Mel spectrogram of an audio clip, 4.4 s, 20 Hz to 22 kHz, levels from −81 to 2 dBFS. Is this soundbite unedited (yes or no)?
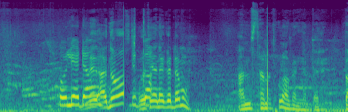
no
